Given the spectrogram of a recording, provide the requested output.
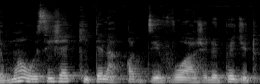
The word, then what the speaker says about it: Côte d'Ivoire: tio s'il te plaît papa prononce bien le nom de ton pays Côte d'Ivoire by the way je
